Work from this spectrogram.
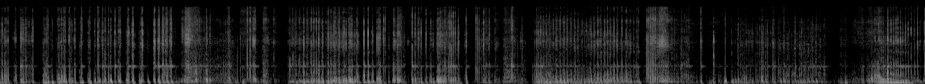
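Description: Fingertips and nails scratch and rub along the ridges of a white, ribbed, flexible corrugated plastic tube, hollow and empty, held close to the mic. The result is a dense run of quick, raspy, crinkly scrapes with bright hiss, a low rumble beneath, and brief pauses between strokes.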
